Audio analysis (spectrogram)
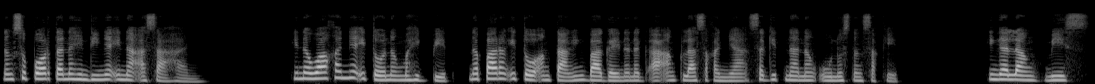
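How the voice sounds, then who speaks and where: Female Filipino audiobook narrator, mid-pitched, dramatic storytelling delivery, close dry sound. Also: a little fast, dry recording.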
